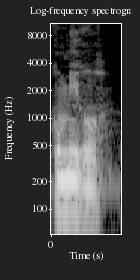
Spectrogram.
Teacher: that softer G sound that's produced toward the back of the palate, right? The airflow is restricted.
